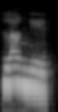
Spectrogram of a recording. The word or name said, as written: langit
